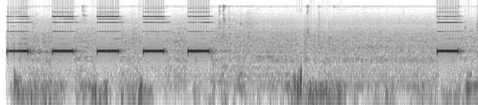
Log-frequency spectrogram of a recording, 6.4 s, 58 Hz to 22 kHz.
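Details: Dell Vostro 2420 laptop at power-on: five even mid-pitched beeps, pause, repeat; RTC fault from a weak CMOS/BIOS battery below 2.8 V, fixed by replacing battery and updating BIOS.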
